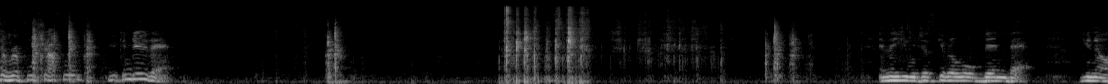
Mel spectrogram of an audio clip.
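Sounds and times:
cards rustling: 0.0 - 9.2
cards riffle shuffled: 5.0 - 8.2.

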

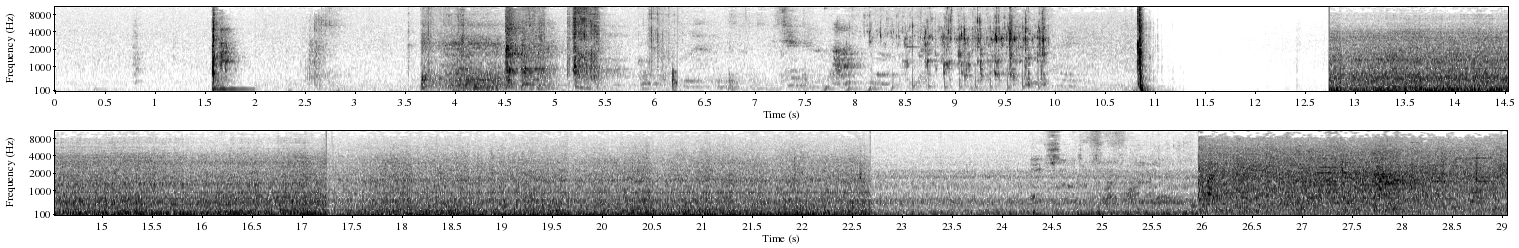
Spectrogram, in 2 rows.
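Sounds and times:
water sloshing in a glass: 7.9 - 10.0
van road and engine rumble: 12.7 - 29.0.

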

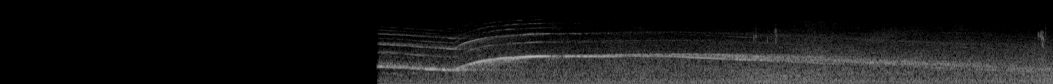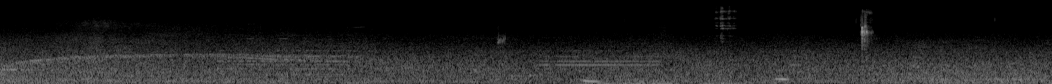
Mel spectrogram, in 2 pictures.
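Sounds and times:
emergency vehicle siren wailing: 3.8 - 14.7
city traffic noise: 3.8 - 21.0.

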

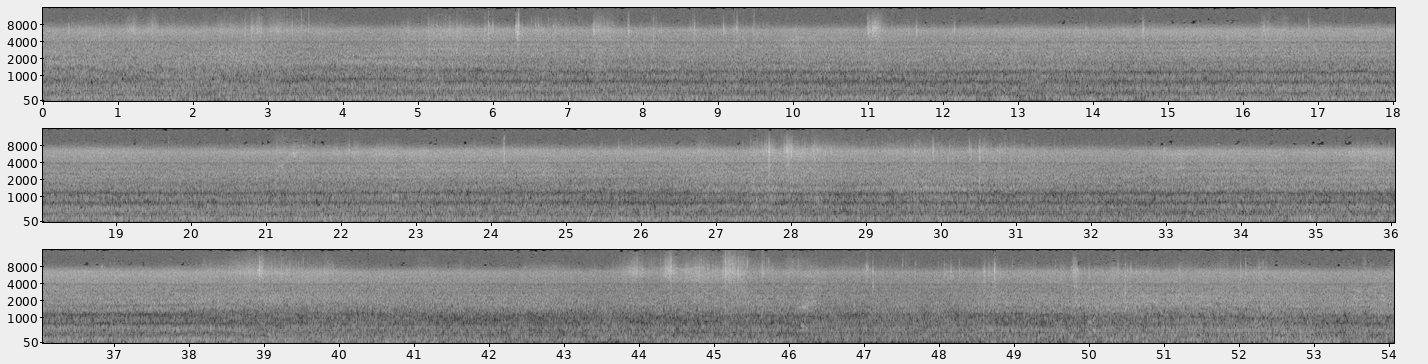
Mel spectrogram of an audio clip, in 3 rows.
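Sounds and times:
wind on microphone: 0.0 - 54.0.

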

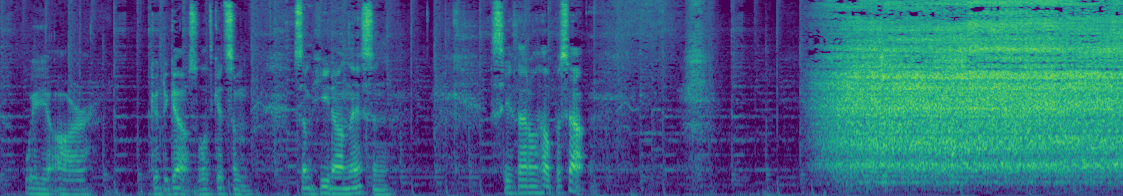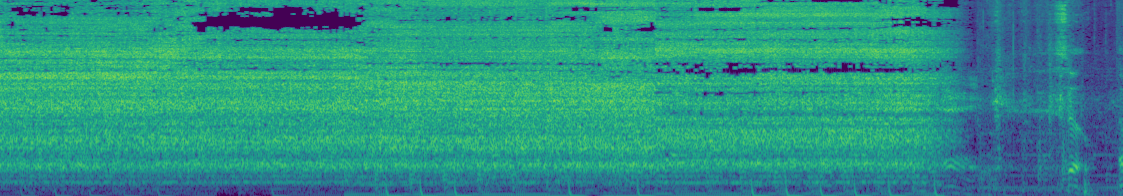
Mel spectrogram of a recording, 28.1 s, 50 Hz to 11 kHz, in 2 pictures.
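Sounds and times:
gas torch hissing: 10.0 - 28.0.

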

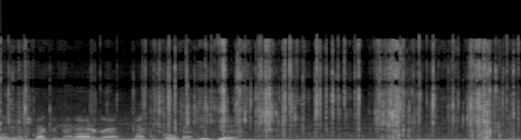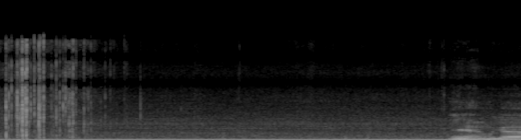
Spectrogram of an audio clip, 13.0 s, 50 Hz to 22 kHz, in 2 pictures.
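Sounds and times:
trading cards shuffling: 0.0 - 7.9
steady low hum: 0.0 - 13.0.

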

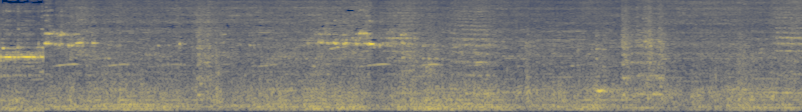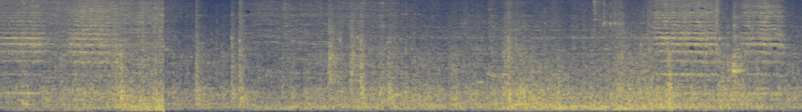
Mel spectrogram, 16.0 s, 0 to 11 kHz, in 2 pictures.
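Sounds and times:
cutting tool squealing on steel: 0.0 - 5.1.

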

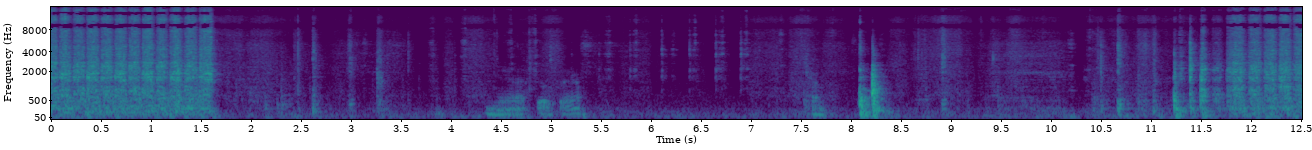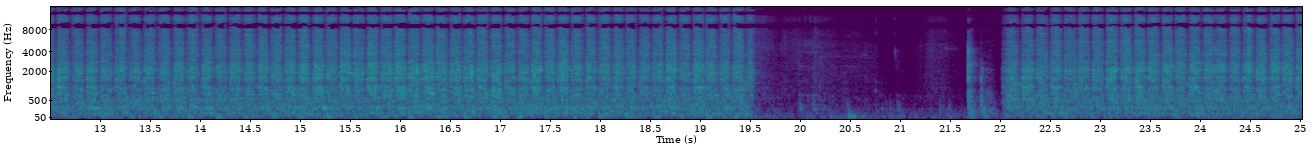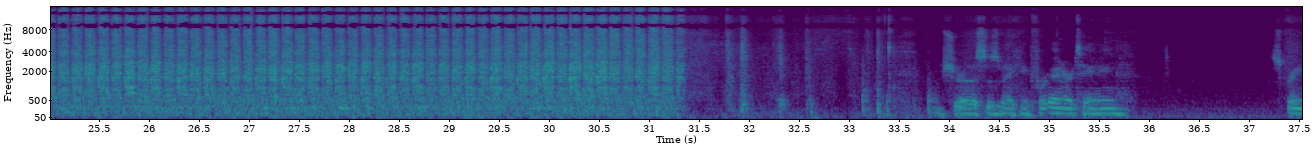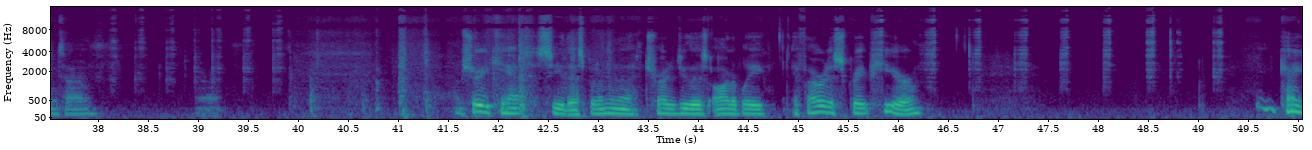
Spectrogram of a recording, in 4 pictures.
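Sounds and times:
metal scraper rasping on stone: 0.0 - 1.7, 5.5 - 7.3, 11.4 - 19.6, 22.0 - 31.4, 45.7 - 49.3.

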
